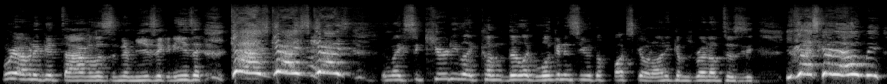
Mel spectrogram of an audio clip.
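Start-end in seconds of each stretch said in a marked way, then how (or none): 2.0-3.7 hammed-up falsetto panic shout; Ian in panic. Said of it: "full panic". 7.8-8.8 loud falsetto mock plea for help; Ian in panic. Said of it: "full panic".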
